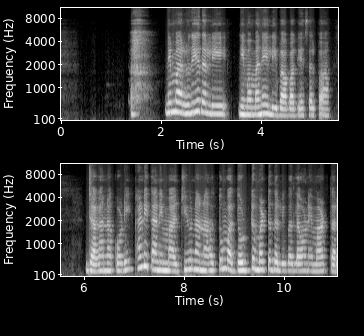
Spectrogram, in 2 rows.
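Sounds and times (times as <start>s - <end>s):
woman breathing: 0.0s - 0.6s, 5.4s - 6.0s
woman speaking: 1.4s - 5.4s, 6.1s - 11.0s.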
